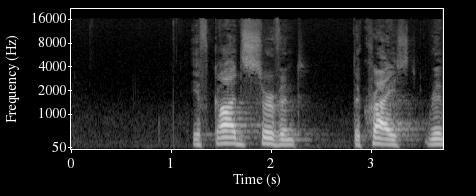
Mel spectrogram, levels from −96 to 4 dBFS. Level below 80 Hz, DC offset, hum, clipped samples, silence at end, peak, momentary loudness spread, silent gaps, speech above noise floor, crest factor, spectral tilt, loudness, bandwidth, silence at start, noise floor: -74 dBFS; under 0.1%; none; under 0.1%; 0 s; -6 dBFS; 17 LU; none; 45 dB; 20 dB; -5 dB/octave; -22 LUFS; 16.5 kHz; 1.25 s; -68 dBFS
